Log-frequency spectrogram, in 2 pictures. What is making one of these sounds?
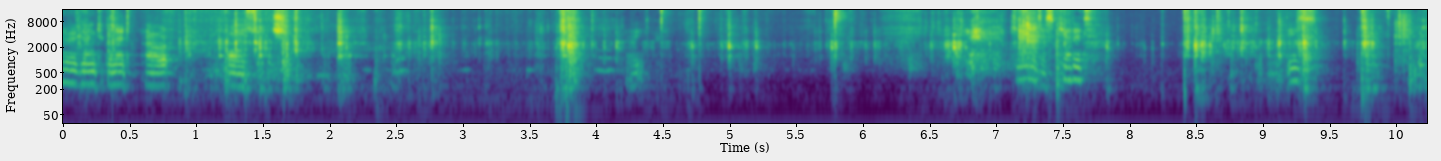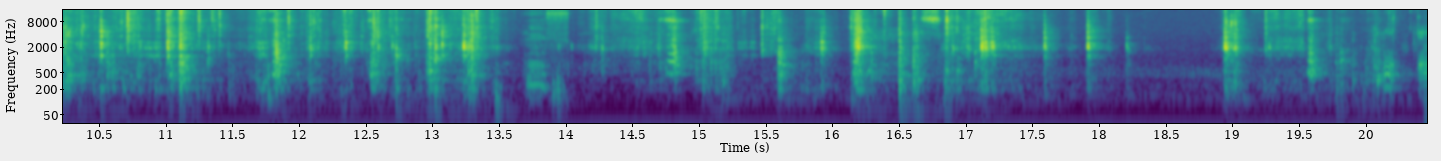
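Plastic parts knock and rattle as they are handled close by.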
